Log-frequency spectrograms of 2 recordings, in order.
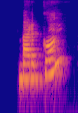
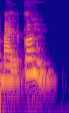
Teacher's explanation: El canario, confusión de R y L, por ejemplo, barcón por balcón.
